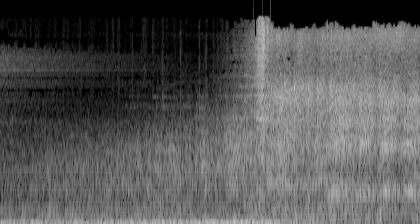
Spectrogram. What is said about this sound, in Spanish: Pero al interior del estadio, el infierno se erigió como suele ocurrir alrededor de una cancha de fútbol. Los cánticos de guerra de las dos hinchadas saturaron los oídos de los demás asistentes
